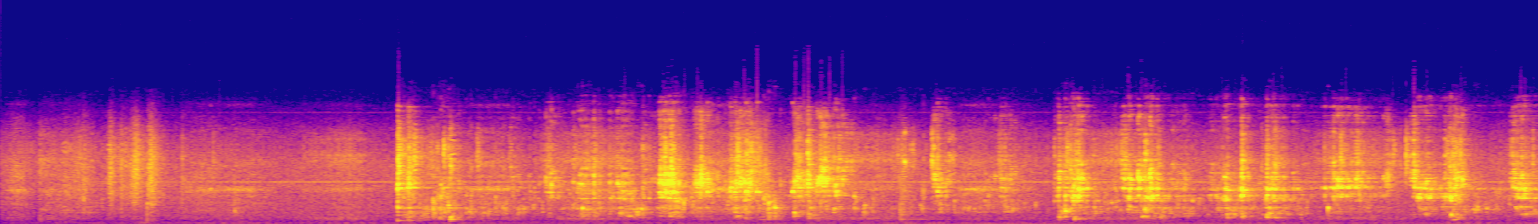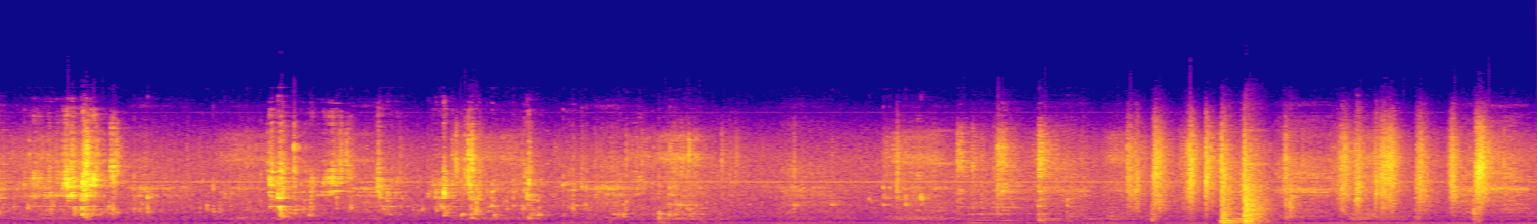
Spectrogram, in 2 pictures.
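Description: Wort being poured through a funnel into a fermenter: liquid splashing and dripping in irregular spurts. A single louder thump comes near the end.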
